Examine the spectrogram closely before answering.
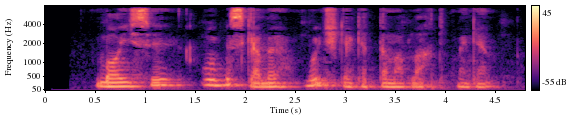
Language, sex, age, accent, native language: Uzbek, male, 30-39, Sirdaryo, Uzbek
